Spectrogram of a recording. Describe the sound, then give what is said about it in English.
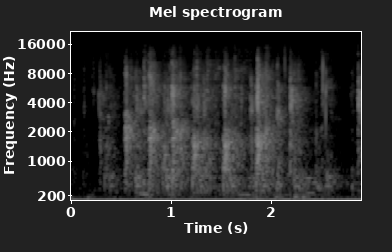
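An audience claps together to vote on which of two stories is the fake, in a soft, sustained patter of many overlapping hands lasting the whole moment, with a low steady hum running underneath and no voices. “And if you think the one on the right is in fact the fake, can you clap?”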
